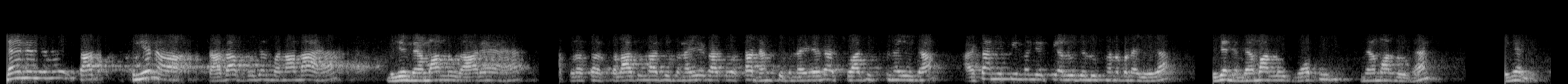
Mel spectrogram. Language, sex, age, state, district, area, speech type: Urdu, male, 60+, Bihar, Supaul, rural, conversation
